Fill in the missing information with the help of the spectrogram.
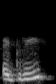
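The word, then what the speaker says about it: ager: But Latin में अगर देखें तो एग्री को हम यूज वर्ड करते हैं एगर, and next is कल्चरा. Latin word में इसको इस तरह से प्रोनाउंस किया जाता है.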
